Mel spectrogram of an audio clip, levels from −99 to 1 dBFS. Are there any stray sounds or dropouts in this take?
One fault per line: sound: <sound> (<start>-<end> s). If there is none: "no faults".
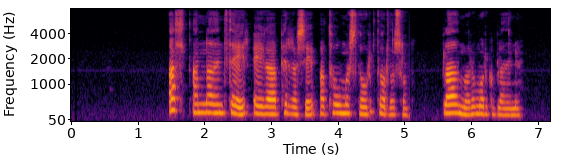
no faults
